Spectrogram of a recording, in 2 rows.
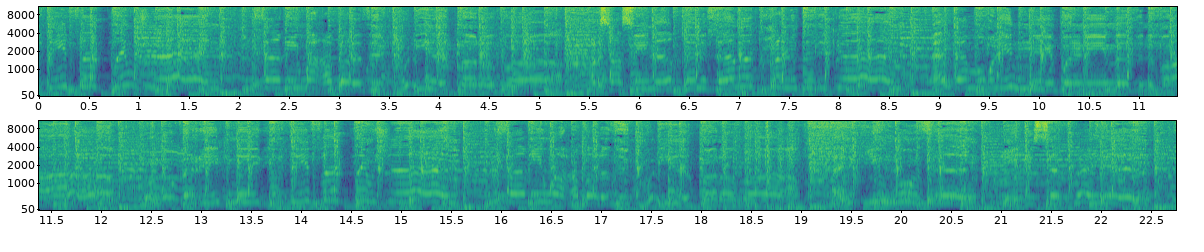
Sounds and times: Rhythm and blues: 0.0s - 22.7s.

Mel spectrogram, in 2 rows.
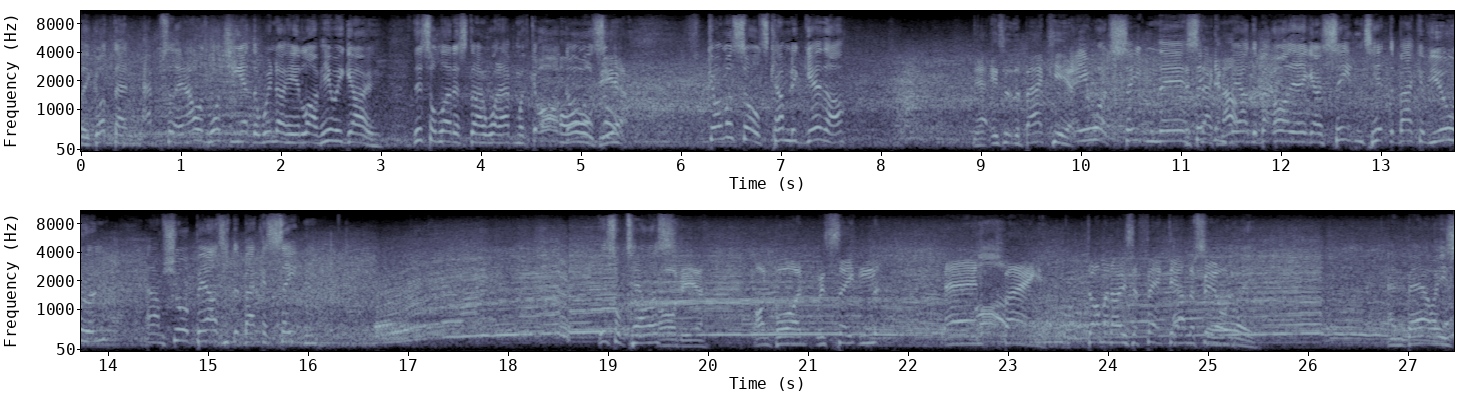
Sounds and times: Speech: 9.0s - 16.1s, 18.9s - 21.7s, 26.8s - 27.4s.

